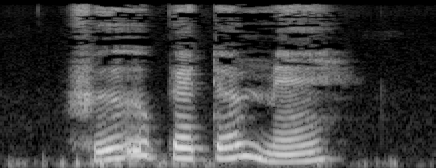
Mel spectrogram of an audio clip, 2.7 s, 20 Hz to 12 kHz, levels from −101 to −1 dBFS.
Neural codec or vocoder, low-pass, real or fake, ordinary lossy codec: none; 10.8 kHz; real; MP3, 48 kbps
